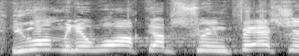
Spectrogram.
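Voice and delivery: ordinary talk, nothing marked

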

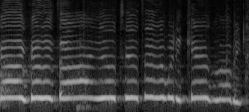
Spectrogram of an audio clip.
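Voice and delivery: very high-pitched fake crying; mock blubbering. Bride crying all through the feast, high mock blubbering. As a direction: wail it like a blubbering bride, hammed-up. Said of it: "like, blubbering the whole time".

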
